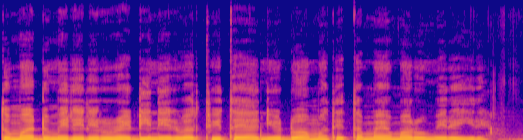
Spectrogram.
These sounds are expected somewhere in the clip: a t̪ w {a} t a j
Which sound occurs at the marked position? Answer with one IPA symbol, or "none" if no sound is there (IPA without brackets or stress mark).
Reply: i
